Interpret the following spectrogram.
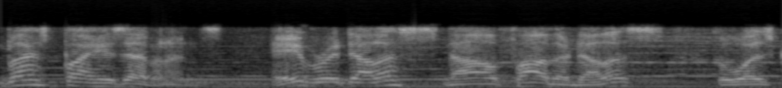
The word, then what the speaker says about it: Dulles: Yeah, the Dallas Dulles. I got it wrong.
